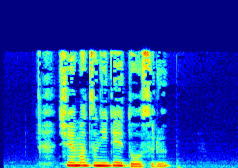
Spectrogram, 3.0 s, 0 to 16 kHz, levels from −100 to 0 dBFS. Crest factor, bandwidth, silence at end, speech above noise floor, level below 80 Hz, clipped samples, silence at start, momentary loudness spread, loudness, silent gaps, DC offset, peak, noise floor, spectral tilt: 14 dB; 11.5 kHz; 0.9 s; 50 dB; -62 dBFS; under 0.1%; 0.55 s; 17 LU; -17 LUFS; none; under 0.1%; -6 dBFS; -67 dBFS; -3.5 dB/octave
